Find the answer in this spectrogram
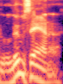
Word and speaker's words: Louisiana: on down toward Louis Louisiana or as they say down there Louisana two syllables all right um from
